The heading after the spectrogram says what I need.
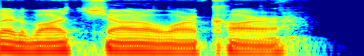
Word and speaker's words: varchar: telling you seriously that's the real way to pronounce at bar char okay and then you see us put the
